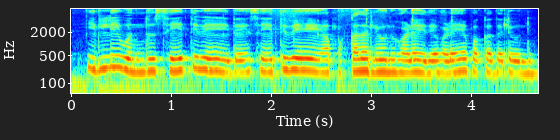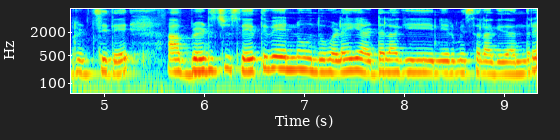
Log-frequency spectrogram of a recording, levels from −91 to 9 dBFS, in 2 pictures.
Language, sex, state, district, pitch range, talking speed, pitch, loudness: Kannada, female, Karnataka, Gulbarga, 190-215 Hz, 150 wpm, 200 Hz, -16 LUFS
